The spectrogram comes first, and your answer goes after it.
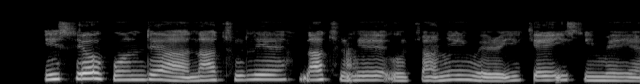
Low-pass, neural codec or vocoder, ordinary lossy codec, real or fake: none; codec, 16 kHz, 16 kbps, FunCodec, trained on LibriTTS, 50 frames a second; none; fake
